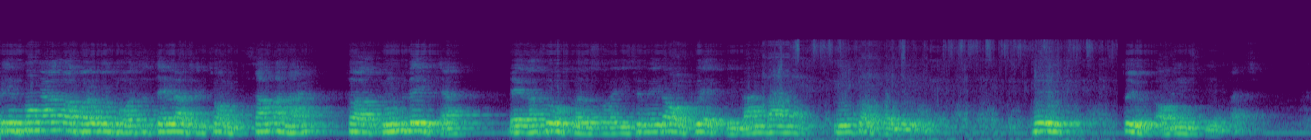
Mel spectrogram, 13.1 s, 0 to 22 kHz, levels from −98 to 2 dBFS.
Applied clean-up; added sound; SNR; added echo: neural separator model SepFormer DNS4.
